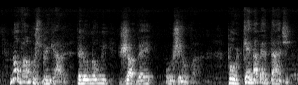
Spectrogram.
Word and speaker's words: Javé: Mas a última palavra aqui, Ângelo, Javé. Javé. Javé, nem Jeová, é o nome, é a pronúncia correta.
